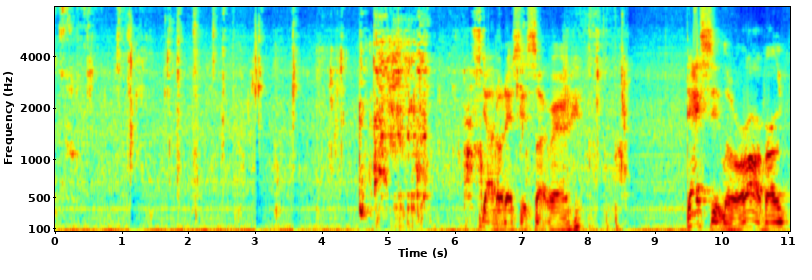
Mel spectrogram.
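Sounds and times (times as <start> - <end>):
people chewing crispy chicken: 0.0 - 6.6, 7.6 - 8.7.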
